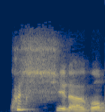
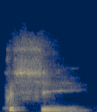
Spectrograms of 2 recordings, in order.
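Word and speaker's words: כּוּשׁ: 쿠스 쿠시라고 발음합니다. 쿠시 발음되죠?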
